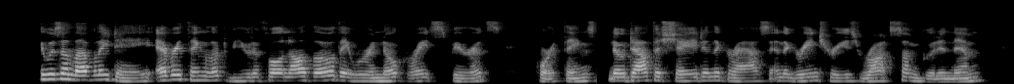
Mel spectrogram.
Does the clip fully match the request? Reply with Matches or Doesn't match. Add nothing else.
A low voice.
Doesn't match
